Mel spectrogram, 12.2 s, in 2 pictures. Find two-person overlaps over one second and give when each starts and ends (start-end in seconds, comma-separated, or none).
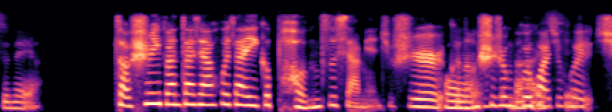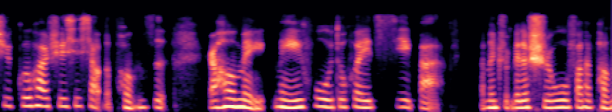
4.4-5.9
